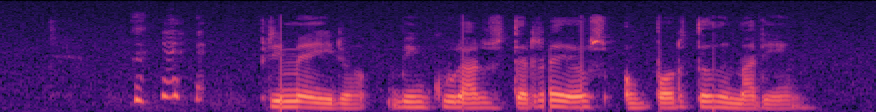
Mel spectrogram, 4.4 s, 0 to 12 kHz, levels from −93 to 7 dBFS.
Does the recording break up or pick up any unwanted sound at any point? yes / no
yes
